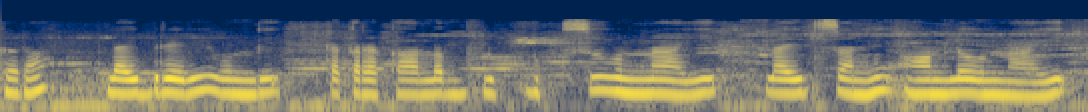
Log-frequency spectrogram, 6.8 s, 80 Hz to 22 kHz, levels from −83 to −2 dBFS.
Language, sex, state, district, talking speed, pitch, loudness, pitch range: Telugu, female, Telangana, Hyderabad, 95 wpm, 210 Hz, -14 LUFS, 205-220 Hz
